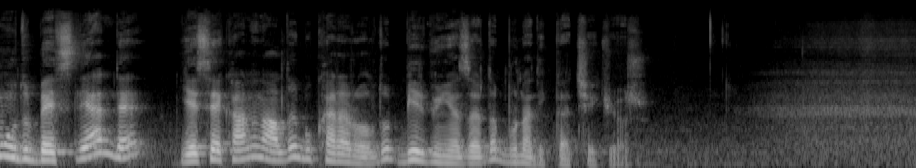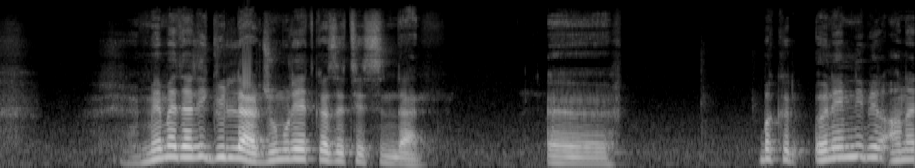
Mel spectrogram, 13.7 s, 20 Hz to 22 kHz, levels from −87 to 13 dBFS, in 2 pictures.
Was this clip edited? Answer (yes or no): no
